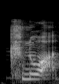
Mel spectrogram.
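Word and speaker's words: Knorr: idea what this is knua the k is not silent here kanoa was founded in 1838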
